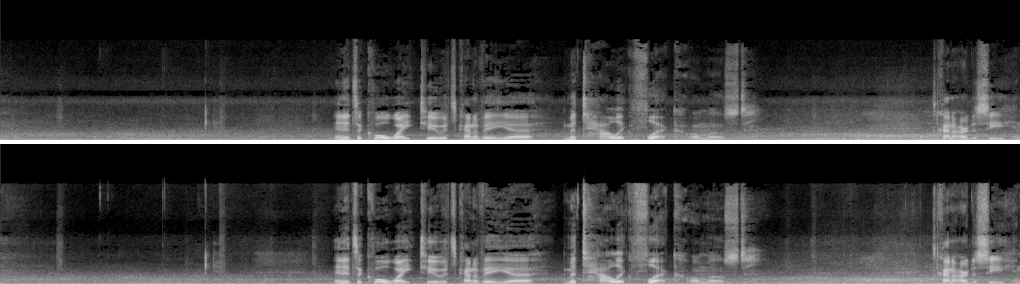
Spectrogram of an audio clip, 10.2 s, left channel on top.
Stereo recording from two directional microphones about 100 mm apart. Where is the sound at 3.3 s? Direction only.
30° left (ahead or behind).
